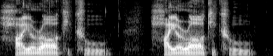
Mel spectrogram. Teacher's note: Okay, so we say hierarchical, hierarchical. So the main difference between the word hierarchy and this one, hierarchical, is that the main stress goes on rarchical, ra.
